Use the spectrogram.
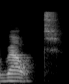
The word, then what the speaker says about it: route: right so this one can be pronounced as root or route both are mine okay get it so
